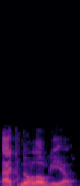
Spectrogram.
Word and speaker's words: Acnologia: Igneel versus Acknowledger. I'm so happy. Oh, I know. No, I've heard people actually call it Acnologia, which is actually how the Japanese pronounce it, but I think I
